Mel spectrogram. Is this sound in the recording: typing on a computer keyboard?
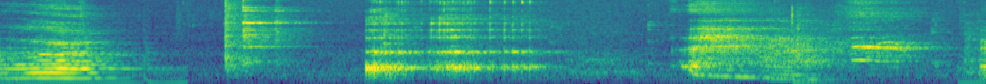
no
